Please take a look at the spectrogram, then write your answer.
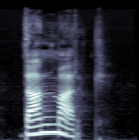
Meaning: Denmark (a country in Northern Europe)
- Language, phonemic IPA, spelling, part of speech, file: Swedish, /¹danmark/, Danmark, proper noun, Sv-Danmark.ogg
